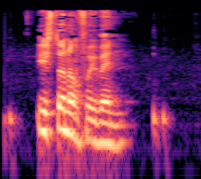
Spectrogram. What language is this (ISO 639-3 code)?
glg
